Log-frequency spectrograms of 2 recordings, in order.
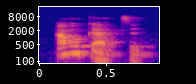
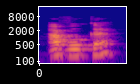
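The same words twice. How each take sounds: First: "avocate" with sounded final t; lower, falling "avocate", t released; feminino com t. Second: "avocat" softer, ending in ka; quiet rising "avocat", silent final t; masculino sem t. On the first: ("avocate" com t final bem pronunciado) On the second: ("avocat" mais baixo, sem t final) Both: Shown as a demonstration. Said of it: "A pronúncia vai mudar um pouco".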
